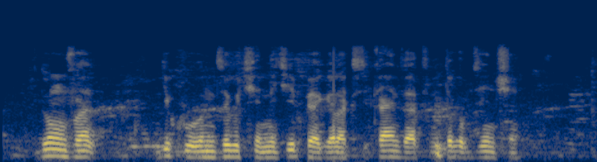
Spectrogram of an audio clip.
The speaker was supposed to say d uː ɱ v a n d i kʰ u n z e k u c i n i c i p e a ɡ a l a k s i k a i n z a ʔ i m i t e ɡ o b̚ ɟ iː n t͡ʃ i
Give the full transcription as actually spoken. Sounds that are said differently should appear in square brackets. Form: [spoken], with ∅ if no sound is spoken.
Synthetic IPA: d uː ɱ v a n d i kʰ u n z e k u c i n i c i p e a ɡ a l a k s i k a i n z a [t] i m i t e ɡ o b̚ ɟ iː n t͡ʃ i

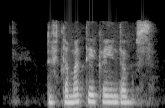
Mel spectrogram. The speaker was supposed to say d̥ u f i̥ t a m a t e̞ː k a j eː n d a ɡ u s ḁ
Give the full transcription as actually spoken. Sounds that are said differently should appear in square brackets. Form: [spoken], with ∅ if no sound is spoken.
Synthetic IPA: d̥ u f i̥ t a m a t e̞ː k a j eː n d a ɡ u s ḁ

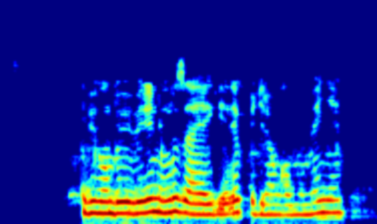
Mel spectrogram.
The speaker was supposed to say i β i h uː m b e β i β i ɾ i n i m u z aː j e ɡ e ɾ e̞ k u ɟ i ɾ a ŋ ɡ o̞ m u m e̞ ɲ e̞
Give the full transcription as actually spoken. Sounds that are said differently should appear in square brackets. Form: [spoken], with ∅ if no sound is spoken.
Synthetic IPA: i β i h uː m b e β i β i ɾ i n i m u z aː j e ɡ e ɾ e̞ k u ɟ i ɾ a ŋ ɡ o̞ m u m e̞ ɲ e̞

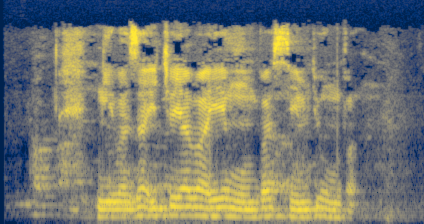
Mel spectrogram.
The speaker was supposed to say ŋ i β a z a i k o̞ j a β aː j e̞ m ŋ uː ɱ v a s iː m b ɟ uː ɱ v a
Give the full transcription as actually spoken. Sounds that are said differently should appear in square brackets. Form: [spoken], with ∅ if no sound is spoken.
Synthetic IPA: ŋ i β a z a i [c] o̞ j a β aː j e̞ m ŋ uː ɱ v a s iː m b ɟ uː ɱ v a

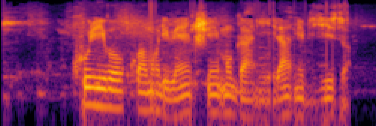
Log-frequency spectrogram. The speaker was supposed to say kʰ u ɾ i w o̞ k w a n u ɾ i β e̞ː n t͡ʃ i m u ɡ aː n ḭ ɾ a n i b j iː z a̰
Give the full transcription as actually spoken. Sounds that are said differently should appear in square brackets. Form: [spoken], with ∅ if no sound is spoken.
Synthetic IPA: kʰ u ɾ i [β] o̞ k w a [m] u ɾ i β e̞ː n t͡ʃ i m u ɡ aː n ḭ ɾ a n i b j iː z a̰

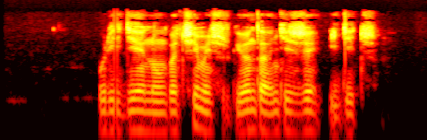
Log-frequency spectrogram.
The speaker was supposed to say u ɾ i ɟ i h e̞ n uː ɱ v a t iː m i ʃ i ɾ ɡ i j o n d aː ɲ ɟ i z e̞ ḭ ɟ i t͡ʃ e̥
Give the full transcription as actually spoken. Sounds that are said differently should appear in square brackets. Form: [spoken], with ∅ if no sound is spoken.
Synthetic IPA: u ɾ i ɟ i h e̞ n uː ɱ v a [t͡ʃ] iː m i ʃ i ɾ ɡ i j o n d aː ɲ ɟ i [ʒ] e̞ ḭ ɟ i t͡ʃ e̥

